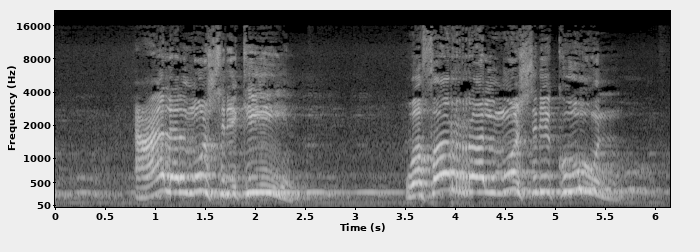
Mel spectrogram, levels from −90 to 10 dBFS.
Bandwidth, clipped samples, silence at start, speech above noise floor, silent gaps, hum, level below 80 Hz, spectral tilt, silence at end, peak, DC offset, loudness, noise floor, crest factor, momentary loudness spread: 16.5 kHz; under 0.1%; 0 s; 21 dB; none; none; -52 dBFS; -3 dB/octave; 0 s; 0 dBFS; under 0.1%; -12 LUFS; -32 dBFS; 14 dB; 19 LU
